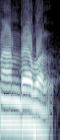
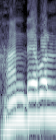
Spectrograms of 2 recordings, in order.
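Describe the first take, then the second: First: The word begins directly with a vowel. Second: The word begins with an h sound. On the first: The speaker calls it right. "अनडेबल आ से बोलते हैं" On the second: The speaker calls it wrong. "हनडेबल नहीं बोलते"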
